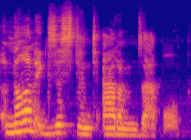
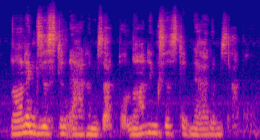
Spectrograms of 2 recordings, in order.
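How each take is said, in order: First: Said in the usual way. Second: Fast, softening repeats; tongue-twister practice. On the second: Real, not acted. Testing a tongue twister on themself, quick and softer. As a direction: rattle it off quickly under your voice. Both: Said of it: "That's a tongue twister".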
